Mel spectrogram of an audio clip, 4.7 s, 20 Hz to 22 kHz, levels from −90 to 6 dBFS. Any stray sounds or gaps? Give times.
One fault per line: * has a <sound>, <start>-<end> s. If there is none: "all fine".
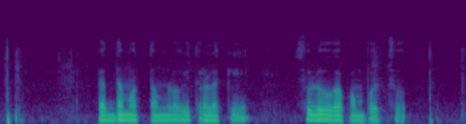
all fine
